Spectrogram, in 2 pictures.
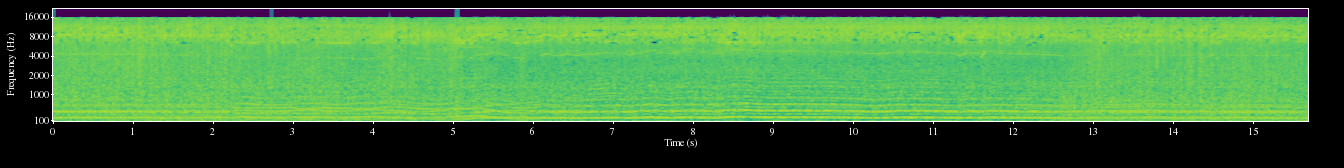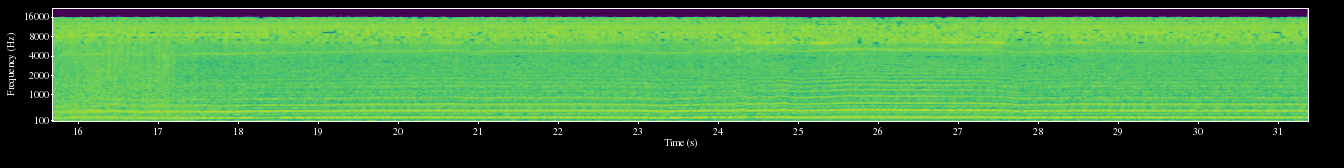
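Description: DJI Mavic Pro quadcopter's propellers whining loudly and steadily close to the microphone, the pitch wavering now and then as the drone manoeuvres and descends.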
